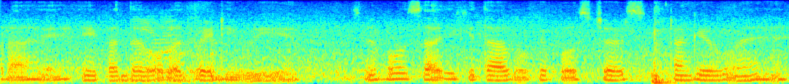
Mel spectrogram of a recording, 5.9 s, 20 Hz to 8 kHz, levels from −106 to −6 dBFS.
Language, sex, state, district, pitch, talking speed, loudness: Hindi, female, Maharashtra, Nagpur, 160 Hz, 180 wpm, -29 LUFS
